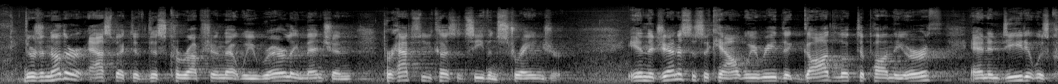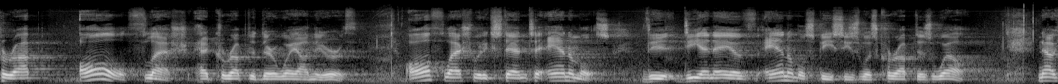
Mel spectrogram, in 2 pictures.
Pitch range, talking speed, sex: 135-165 Hz, 160 wpm, male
